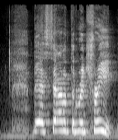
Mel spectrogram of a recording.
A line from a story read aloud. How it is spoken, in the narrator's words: the brave queen cried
